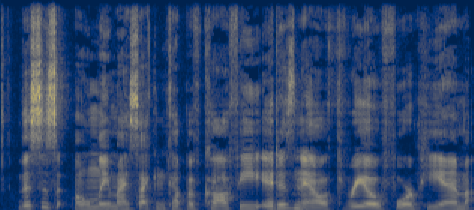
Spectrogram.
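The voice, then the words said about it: Voice with vocal fry. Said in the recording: “served hot to try to get rid of some of this vocal fry.”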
